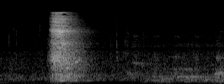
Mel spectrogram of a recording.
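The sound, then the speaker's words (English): A single forceful, breathy blowing exhale, a voice imitating a preacher at his pulpit blowing air out hard at COVID, bursting loudly for about half a second before fading into quiet background noise. “I think it was from the breathing back that he got the COVID.”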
